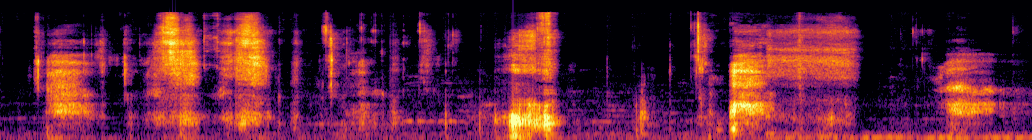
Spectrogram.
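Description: A woman slurps noodle soup close to the microphone.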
